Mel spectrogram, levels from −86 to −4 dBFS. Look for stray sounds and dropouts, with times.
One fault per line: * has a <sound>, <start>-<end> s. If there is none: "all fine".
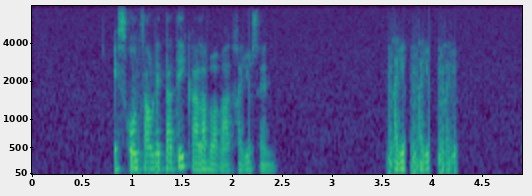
* has a laugh, 3.5-4.2 s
